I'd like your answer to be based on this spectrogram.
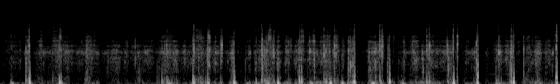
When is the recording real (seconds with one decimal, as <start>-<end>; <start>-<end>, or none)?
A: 0.0-3.0; 4.4-5.6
